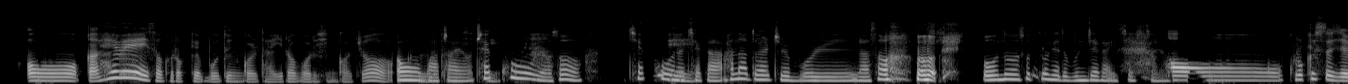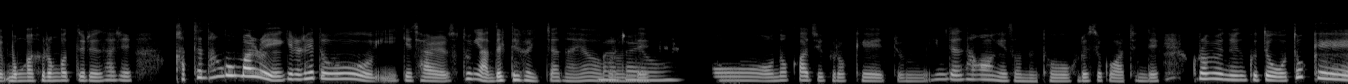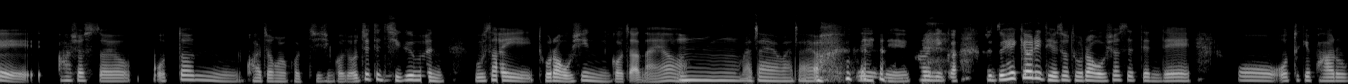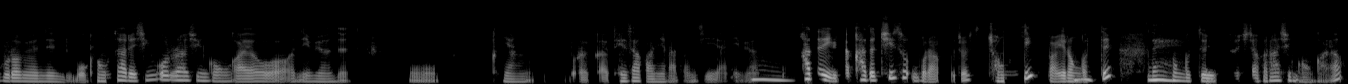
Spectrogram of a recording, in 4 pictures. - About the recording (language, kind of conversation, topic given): Korean, podcast, 여행 중 여권이나 신분증을 잃어버린 적이 있나요?
- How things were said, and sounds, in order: other background noise; gasp; gasp; laugh; tapping; laugh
